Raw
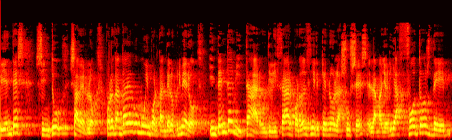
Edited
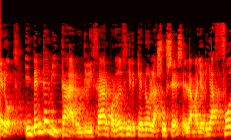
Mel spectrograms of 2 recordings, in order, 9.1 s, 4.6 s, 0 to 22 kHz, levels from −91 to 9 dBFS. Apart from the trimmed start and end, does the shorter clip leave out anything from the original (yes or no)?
no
